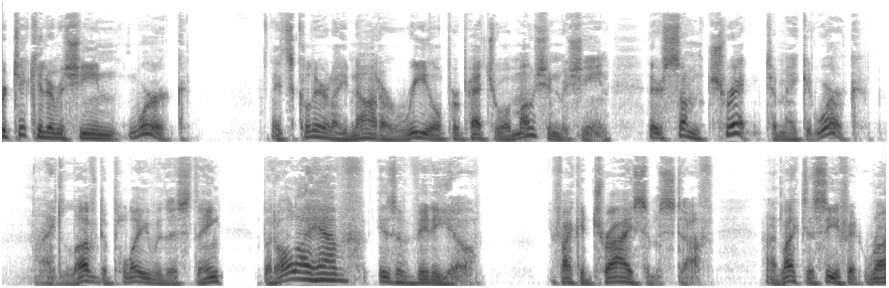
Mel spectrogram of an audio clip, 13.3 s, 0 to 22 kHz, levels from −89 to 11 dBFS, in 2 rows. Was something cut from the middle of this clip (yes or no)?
no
